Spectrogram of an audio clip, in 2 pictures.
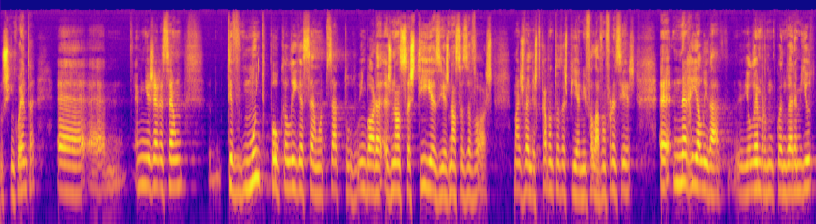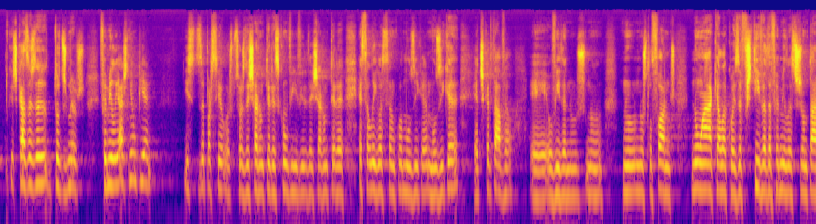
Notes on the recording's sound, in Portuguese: Ao vivo. Gravado no Coliseu Porto Ageas. A dado momento, o microfone da apresentadora ficou sem pilhas.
